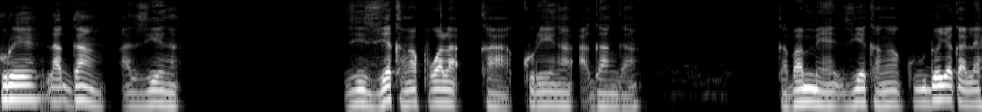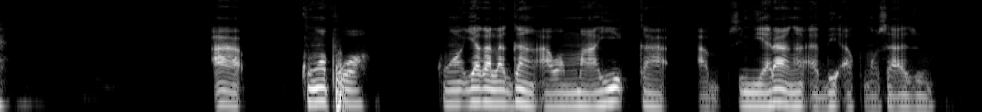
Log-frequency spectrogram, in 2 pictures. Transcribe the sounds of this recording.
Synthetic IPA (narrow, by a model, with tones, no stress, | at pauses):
ku˦ɾeː˦la˦ɡa˦˨ŋa˨zi˦e˦ŋa˨ | zi˨zi˨ɛ˦ka˨ŋa˦pʰʊ˦ɔ˦la˨ | kʰa˨ku˨ɾeː˦ŋa˨ʔa̰˨ɡa˦ŋɡa˦ŋ | ka˨ba˦mɛ˨zi˦e˦ka˨ŋa˦kuː˦do˦jɛ˦ɣa˨lɛ˦ | a˨ | kʊ˦ŋɔ˦pʰʊ˦ɔ˦ | kʊ˨ŋɔ˦ja˦ɣa˦la˦ɡa˦˨ŋa̰˨wa˨mmaː˨ji˦ka˨ | a̰˨si˨mi˨ɛ˨ɾa˦˨ŋa˨ʔa̰˨be˦ʔa̰˨kʊ˨ŋɔ̰˨saː˦zu˦˨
